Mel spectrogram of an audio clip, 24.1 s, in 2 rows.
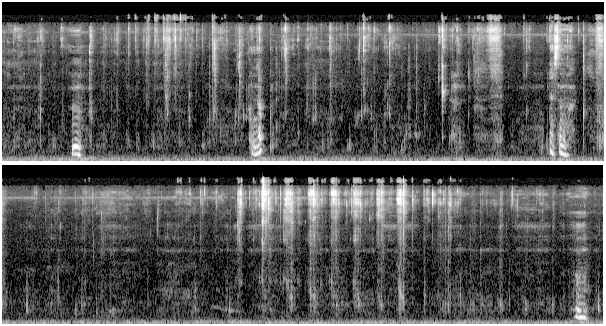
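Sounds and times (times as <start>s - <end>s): chewing food: 0.0s - 10.9s, 11.5s - 24.0s.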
